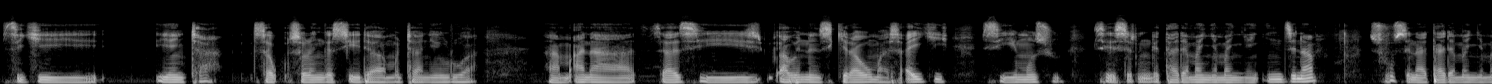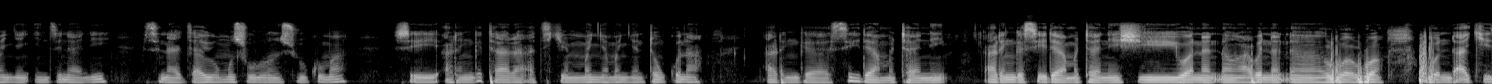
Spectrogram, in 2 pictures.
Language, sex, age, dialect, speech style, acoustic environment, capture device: Hausa, male, 18-24, Nigeria - Katsina, happy, silence, mobile / Linux / Chrome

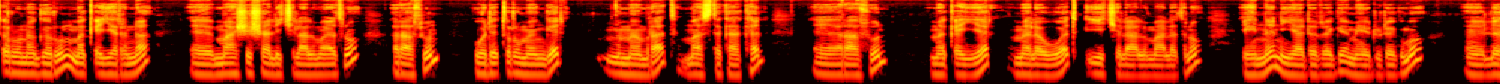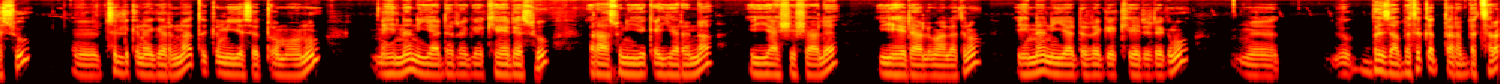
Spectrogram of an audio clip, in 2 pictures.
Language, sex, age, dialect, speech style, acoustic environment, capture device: Amharic, male, 18-24, Ethiopia - Gojjam, nervous; happy, nature, mobile / Linux / Chrome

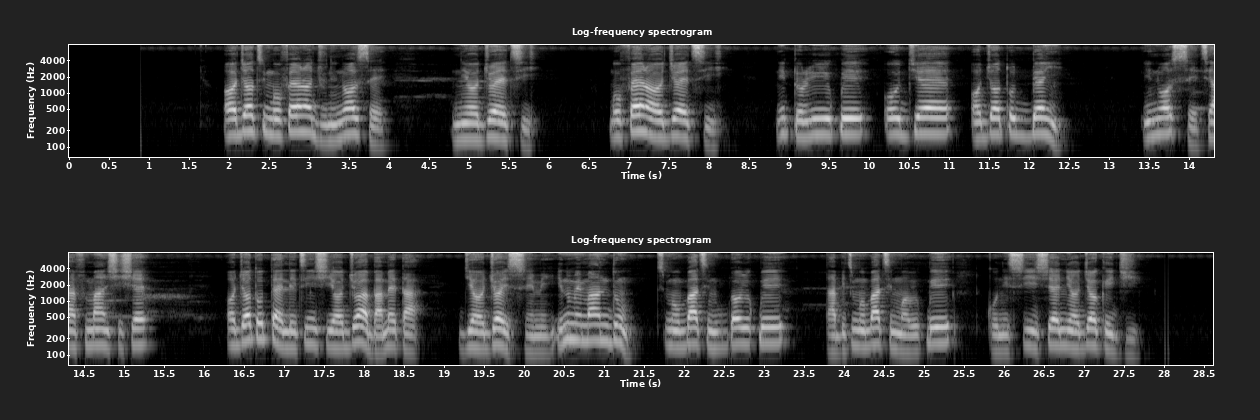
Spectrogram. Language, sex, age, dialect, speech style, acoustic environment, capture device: Yoruba, male, 35-44, Nigeria - Lagos Yoruba, happy; relaxed; focused, silence, mobile / Linux / Chrome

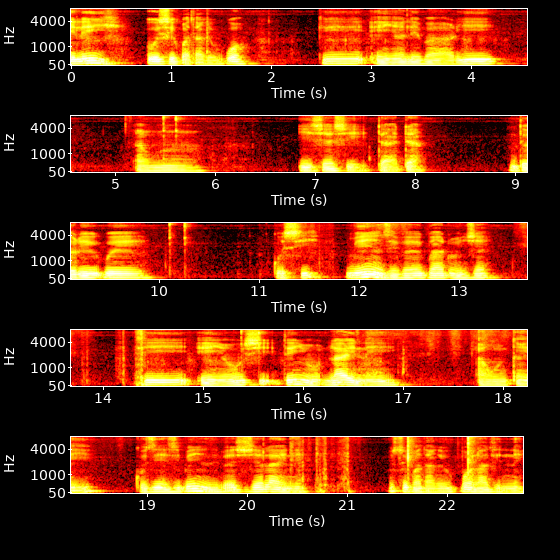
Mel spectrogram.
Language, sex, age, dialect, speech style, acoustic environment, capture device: Yoruba, female, 25-34, Nigeria - Ibadan, happy; focused, silence, mobile / Linux / Chrome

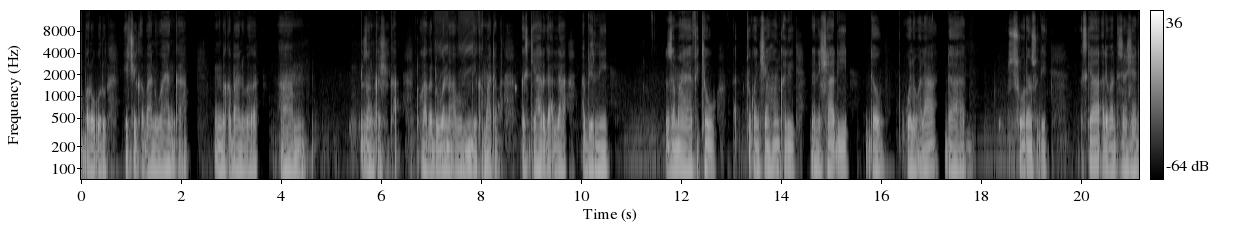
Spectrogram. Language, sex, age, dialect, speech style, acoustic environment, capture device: Hausa, male, 18-24, Nigeria - Kano, happy; focused; excited, silence, mobile / Linux / Chrome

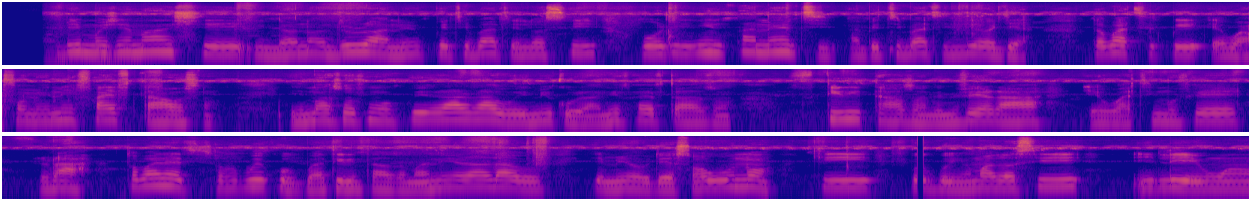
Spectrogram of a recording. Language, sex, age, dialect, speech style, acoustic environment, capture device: Yoruba, male, 18-24, Nigeria - Lagos Yoruba, happy; anxious; excited; focused, nature; silence, mobile / Linux / Chrome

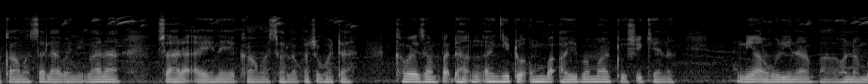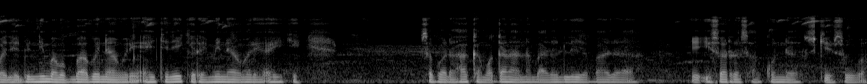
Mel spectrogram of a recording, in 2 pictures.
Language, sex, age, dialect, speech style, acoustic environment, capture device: Hausa, male, 18-24, Nigeria - Nigerian Standard, relaxed, appliances; people talking, desktop / Linux / Chrome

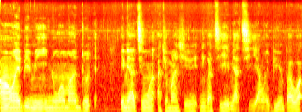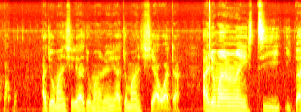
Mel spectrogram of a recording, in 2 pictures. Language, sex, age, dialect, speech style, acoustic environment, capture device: Yoruba, male, 25-34, Nigeria - Ibadan, stressed; relaxed, people talking, mobile / Linux / Chrome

